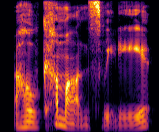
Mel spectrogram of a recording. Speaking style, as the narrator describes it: Matt chuckled

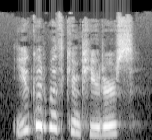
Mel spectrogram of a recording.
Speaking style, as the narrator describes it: Rodney did not bother to contain his scoff

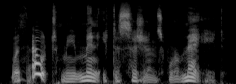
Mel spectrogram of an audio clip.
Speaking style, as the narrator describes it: Yoda muttered

